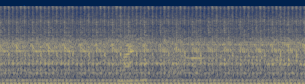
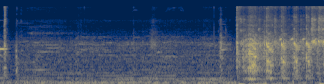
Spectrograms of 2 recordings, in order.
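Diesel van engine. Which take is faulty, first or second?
second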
